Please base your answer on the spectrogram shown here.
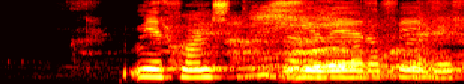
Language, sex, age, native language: Icelandic, female, 9, Icelandic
